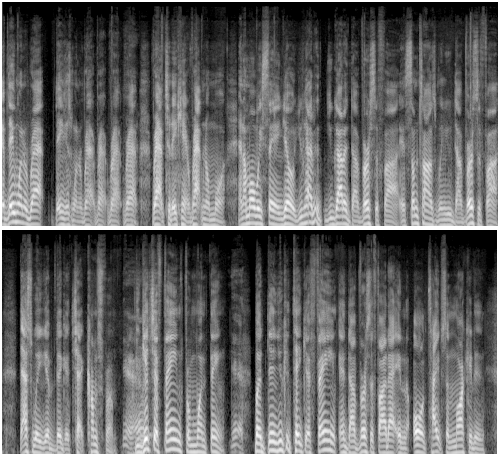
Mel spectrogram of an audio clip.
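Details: Adult man; typical speech.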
